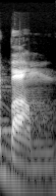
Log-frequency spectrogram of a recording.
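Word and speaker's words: balm: जैसे एम का एग्जाम्पल है बाम, बाम में क्या है, एम से पहले एल आ गया है तो यहाँ पर ये भी साइलेंट हो जाएगा।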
